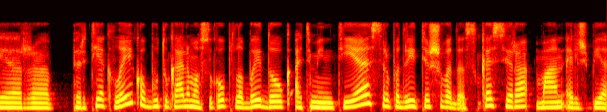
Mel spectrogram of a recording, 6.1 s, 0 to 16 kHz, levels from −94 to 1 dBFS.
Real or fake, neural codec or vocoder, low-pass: real; none; 7.2 kHz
